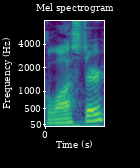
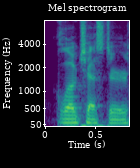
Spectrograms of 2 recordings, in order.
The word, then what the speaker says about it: Gloucester: I think it's pronounced Gloucester. – Gloucester. – Yeah. I always thought, growing up, I thought it was like Gloucester or something because I'm an idiot.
